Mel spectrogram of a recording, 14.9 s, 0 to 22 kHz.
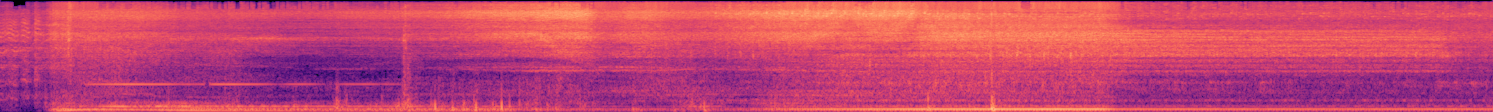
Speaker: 2001 Jeep Grand Cherokee 4.7 liter V8 PowerTech. Got some low end knock, but it only happens when it's cold. Within the first 2 minutes of it running, it goes away.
